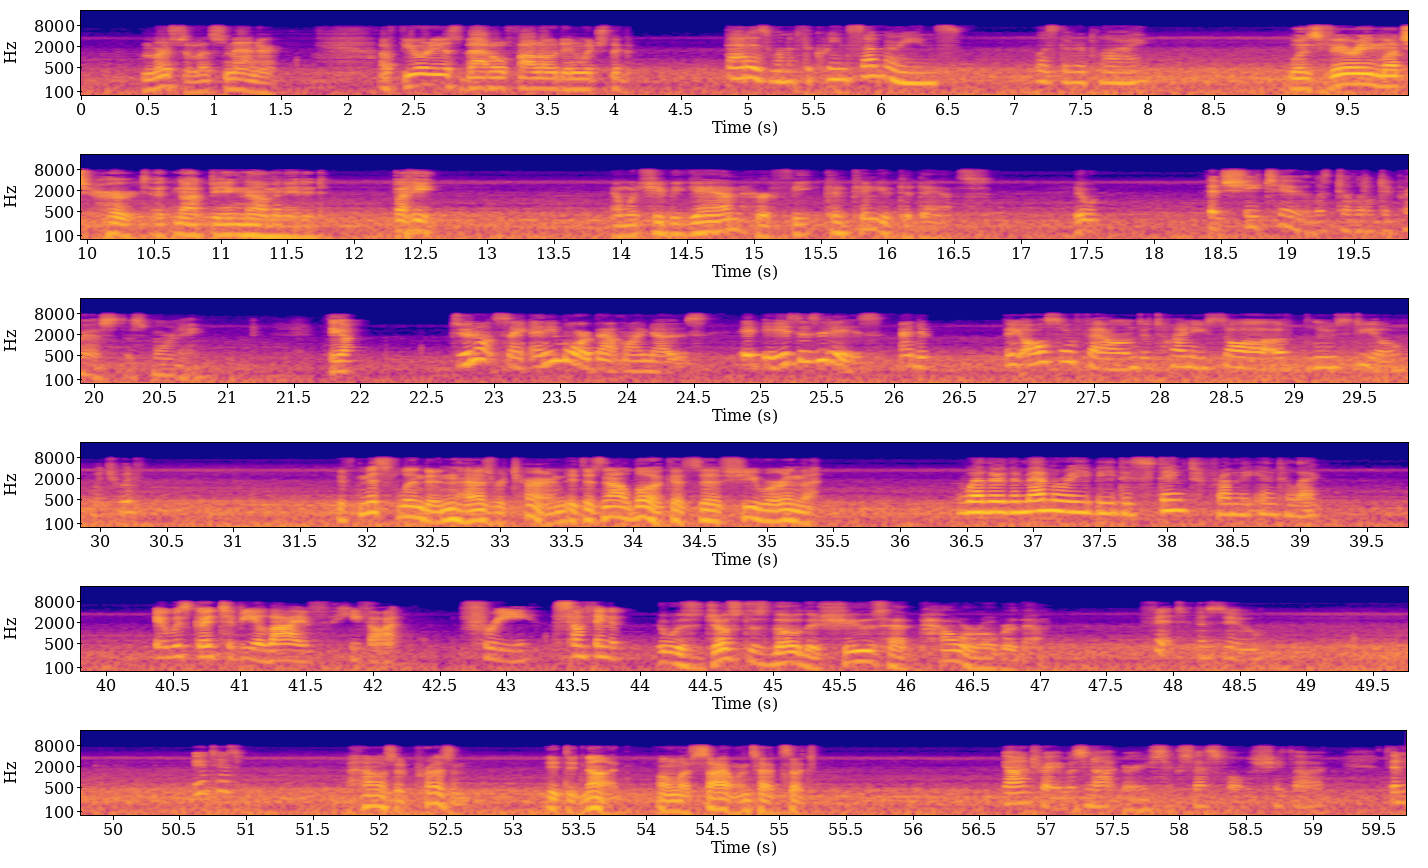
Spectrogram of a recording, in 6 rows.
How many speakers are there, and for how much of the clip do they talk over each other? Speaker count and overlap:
10, no overlap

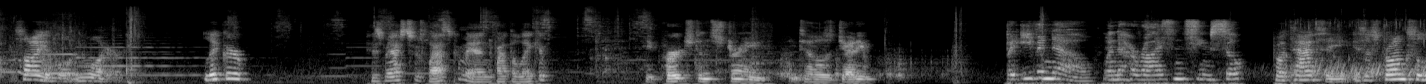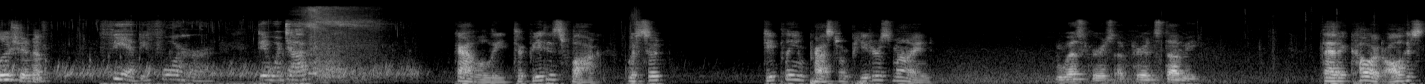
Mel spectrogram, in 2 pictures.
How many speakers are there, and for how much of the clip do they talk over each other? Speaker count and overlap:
4, no overlap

